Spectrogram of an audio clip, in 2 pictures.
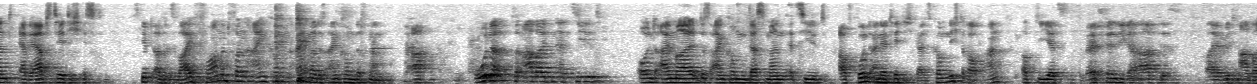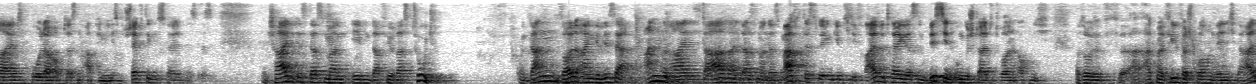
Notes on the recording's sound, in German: Gekürzter Mitschnitt eines Vortrags. In Darmstadt.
